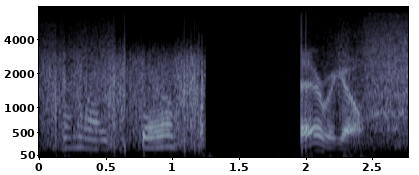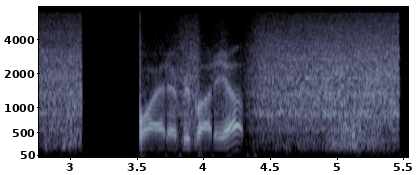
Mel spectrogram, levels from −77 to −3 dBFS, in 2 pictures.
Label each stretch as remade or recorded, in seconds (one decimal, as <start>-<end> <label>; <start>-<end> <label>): 0.0-2.0 recorded; 2.0-2.5 remade; 2.5-4.5 recorded; 4.5-5.5 remade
